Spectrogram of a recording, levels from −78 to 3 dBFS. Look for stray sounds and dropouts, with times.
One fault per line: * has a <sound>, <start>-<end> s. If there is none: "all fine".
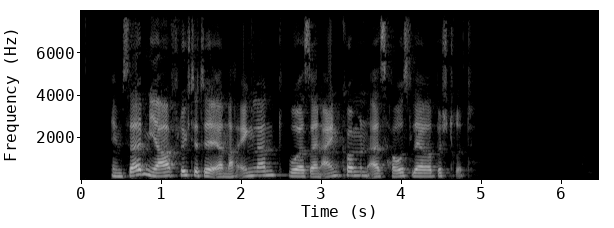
all fine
